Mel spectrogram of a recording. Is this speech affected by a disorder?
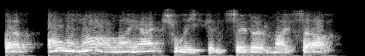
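Yes: ALS; slow progression, onset early 70s, falls, arm weakness, diagnosed after 3 years at Sunnybrook ALS clinic; planning voice banking for typed computer-synthesized speech; voice a little weaker than several years ago.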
